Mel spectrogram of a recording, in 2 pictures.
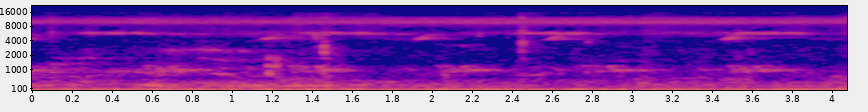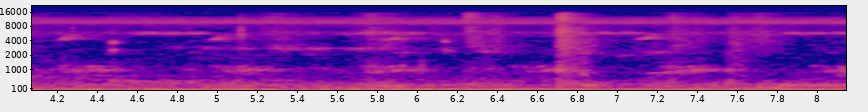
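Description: Rural outdoor ambience: a steady high-pitched insect drone with short bird chirps about once a second, and one sharp click about two-thirds of the way through.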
